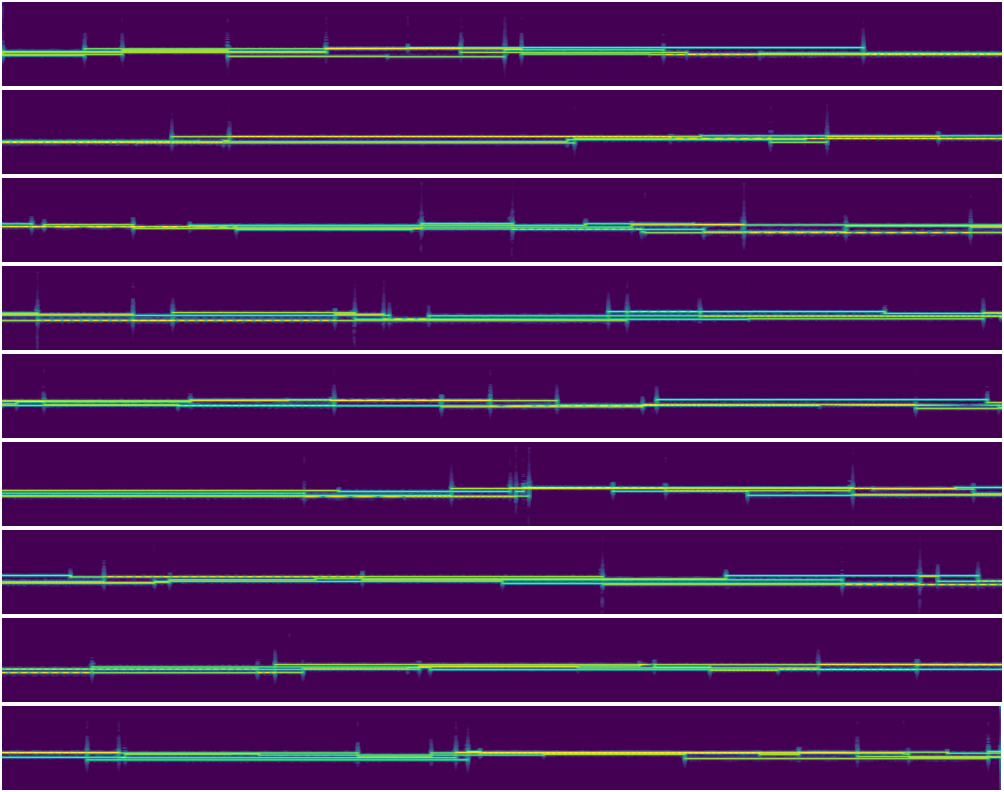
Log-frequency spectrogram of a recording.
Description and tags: random switcher
generator, drone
